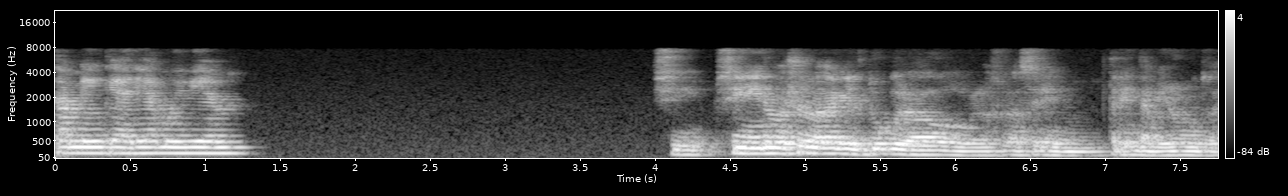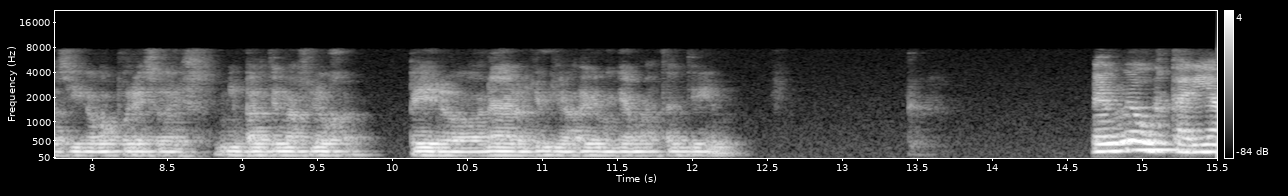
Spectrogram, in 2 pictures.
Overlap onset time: none

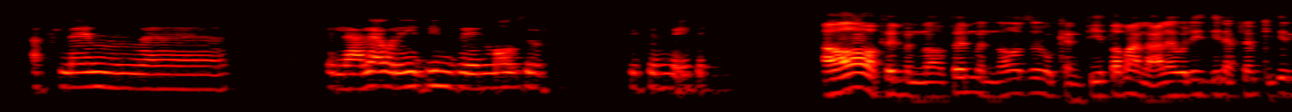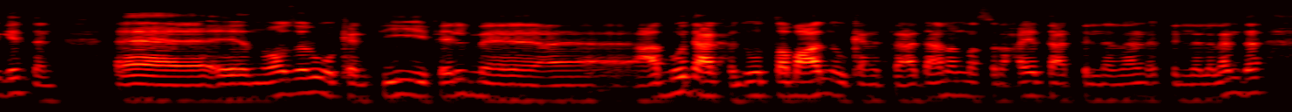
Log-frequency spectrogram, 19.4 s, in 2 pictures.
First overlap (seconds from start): none

